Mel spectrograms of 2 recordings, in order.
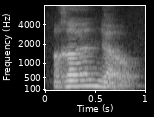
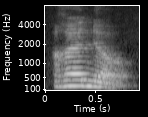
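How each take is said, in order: First: It is said with a French accent. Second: It is said with a French accent.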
